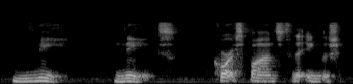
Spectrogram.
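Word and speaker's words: νι: But the letter ni is a dental nasal.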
